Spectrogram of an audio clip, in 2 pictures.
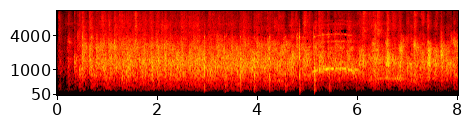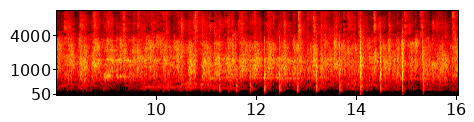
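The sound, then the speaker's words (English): Sustained applause from an audience at a public meeting, a dense wash of many hands clapping at once, steady and loud throughout with a few sharper individual claps standing out. “Control the applause during the discussion today.”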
